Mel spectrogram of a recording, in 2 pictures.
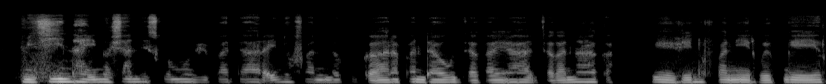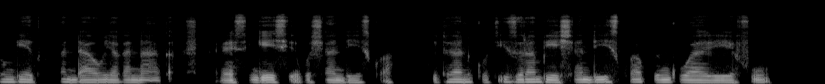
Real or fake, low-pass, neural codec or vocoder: fake; 10.8 kHz; vocoder, 44.1 kHz, 128 mel bands every 256 samples, BigVGAN v2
